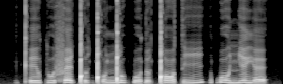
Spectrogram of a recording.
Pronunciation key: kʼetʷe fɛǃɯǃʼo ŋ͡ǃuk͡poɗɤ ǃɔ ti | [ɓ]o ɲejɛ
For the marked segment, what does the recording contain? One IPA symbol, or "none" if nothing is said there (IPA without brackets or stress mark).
ɓ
